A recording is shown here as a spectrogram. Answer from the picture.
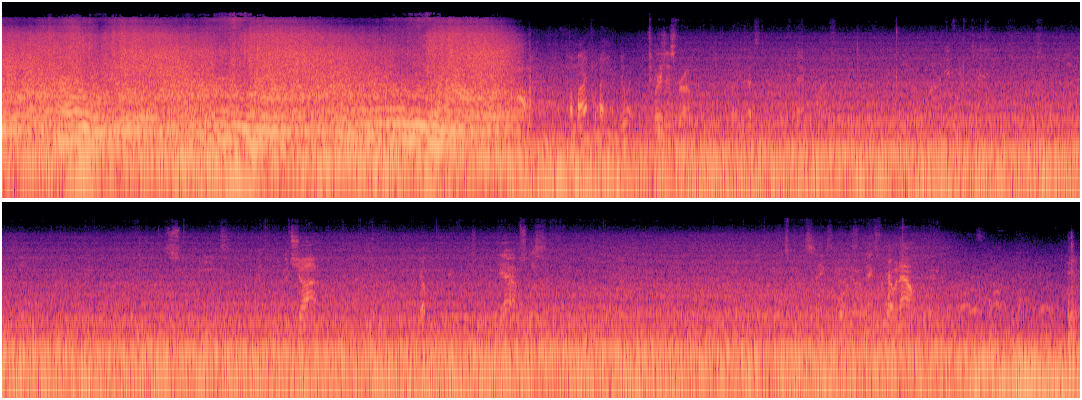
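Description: Race car engines on the dirt oval, their pitch repeatedly rising and falling as they accelerate down the straights and back off for the corners. After about eight seconds the sound cuts to a steady low hum, with faint voices here and there.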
